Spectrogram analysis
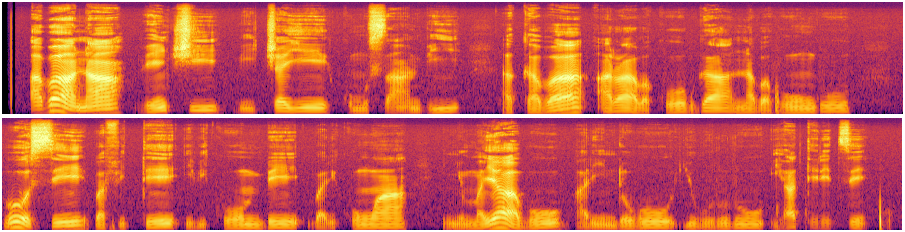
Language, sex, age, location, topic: Kinyarwanda, male, 18-24, Kigali, education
